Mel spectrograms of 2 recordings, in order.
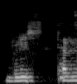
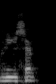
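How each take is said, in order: First: The t sound is pronounced. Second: The t sound is silent. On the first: The speaker calls it wrong. "ब्रिस्टल नहीं" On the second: The speaker calls it right. "टी यहाँ silent है"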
